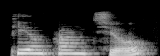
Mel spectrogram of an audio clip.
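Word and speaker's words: 乒乓球: This is Piang Pang Qiu. Piang Pang Qiu, and you might see from my pronunciation that it basically means ping pong.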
